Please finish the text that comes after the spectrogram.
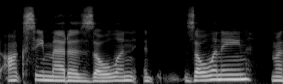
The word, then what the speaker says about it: oxymetazoline: it's a smooth muscle relaxer i'm going to butcher the um the name it's oxymetazoline zolanine am i saying that correctly oxymetazole yeah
